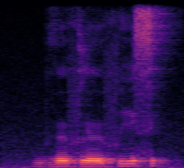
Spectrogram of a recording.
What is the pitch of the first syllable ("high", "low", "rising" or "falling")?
low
